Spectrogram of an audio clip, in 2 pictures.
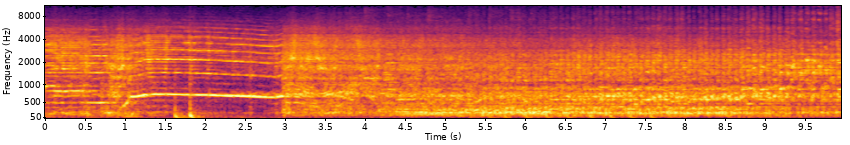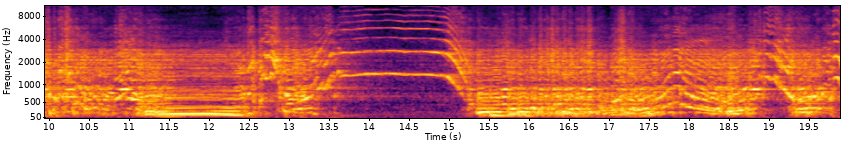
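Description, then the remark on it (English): Loud, gritty distorted electric guitar plays continuously in a war protest song, with sustained notes, sliding bends and a bright, ringing held tone near the end over a thick, buzzing wall of sound. “The guitar playing is really, as an instrumentalist, I'm really into it in terms of the virtuosity, the power of it, just the sound that he was creating, and distortion, all that.”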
